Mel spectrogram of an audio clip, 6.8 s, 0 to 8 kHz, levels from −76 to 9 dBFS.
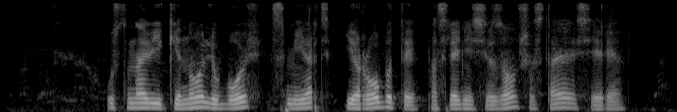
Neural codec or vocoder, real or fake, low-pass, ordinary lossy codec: none; real; 7.2 kHz; Opus, 32 kbps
